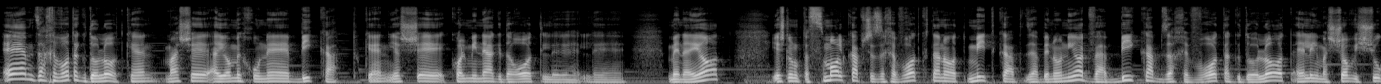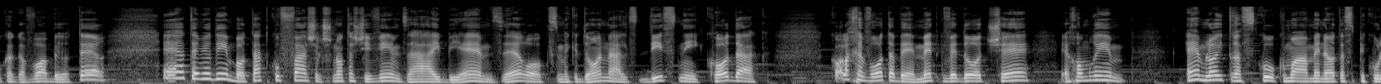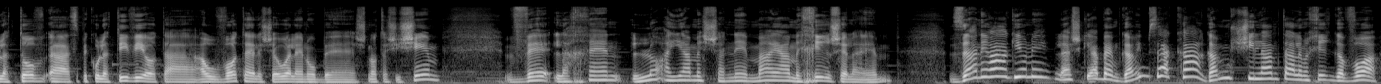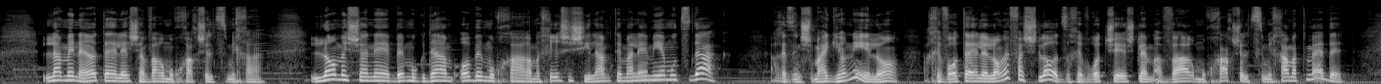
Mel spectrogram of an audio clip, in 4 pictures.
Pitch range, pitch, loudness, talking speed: 125-175 Hz, 145 Hz, -18 LUFS, 135 wpm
